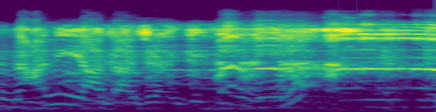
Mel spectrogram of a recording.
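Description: TV drama soundtrack played through a phone's speaker: a brief voice over background music, then a long, held, high-pitched sound effect starting about a second in.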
